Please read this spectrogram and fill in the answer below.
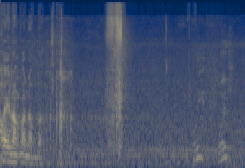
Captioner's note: slurps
